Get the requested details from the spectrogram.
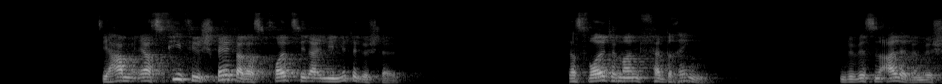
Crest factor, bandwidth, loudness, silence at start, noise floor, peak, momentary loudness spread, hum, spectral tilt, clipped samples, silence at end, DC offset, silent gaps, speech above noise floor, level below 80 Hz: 18 dB; 12.5 kHz; -32 LUFS; 1 s; -86 dBFS; -16 dBFS; 12 LU; none; -5 dB/octave; under 0.1%; 0 s; under 0.1%; none; 54 dB; -78 dBFS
